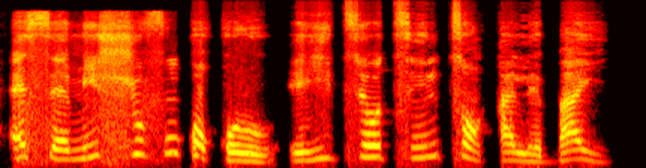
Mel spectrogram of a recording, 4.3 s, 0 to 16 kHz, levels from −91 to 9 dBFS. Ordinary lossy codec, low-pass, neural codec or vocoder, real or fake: Opus, 24 kbps; 14.4 kHz; vocoder, 48 kHz, 128 mel bands, Vocos; fake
